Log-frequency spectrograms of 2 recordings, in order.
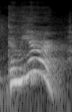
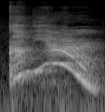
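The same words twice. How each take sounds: First: High, loud coaxing call. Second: Gasp, then a very high drawn-out coo; pleading with the dog, even higher. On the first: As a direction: lure the dog over sweetly. Coaxing the dog. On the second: Coaxing again after a gasp. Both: Real, not acted.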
